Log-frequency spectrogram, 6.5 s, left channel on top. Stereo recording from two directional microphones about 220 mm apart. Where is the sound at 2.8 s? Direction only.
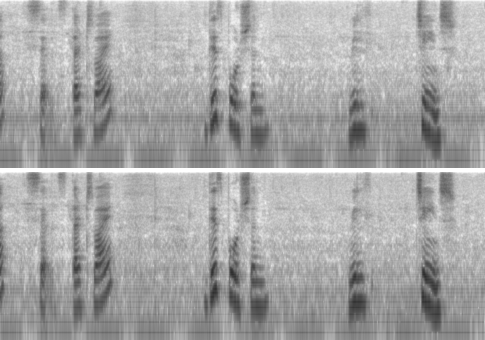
25° right (ahead or behind).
